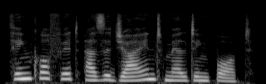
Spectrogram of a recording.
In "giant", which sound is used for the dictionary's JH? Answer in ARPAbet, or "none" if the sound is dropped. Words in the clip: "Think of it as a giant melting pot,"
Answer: JH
